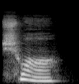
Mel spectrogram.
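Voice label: "schwa", British English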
